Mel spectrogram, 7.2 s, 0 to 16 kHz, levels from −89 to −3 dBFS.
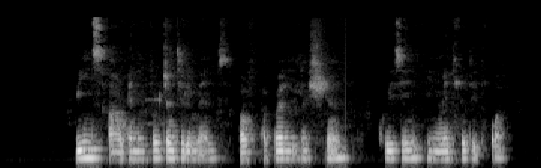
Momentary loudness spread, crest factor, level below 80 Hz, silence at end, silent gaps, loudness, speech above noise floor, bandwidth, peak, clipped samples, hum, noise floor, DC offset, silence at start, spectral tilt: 11 LU; 18 dB; -66 dBFS; 0.5 s; none; -26 LUFS; 61 dB; 11.5 kHz; -8 dBFS; under 0.1%; none; -86 dBFS; under 0.1%; 1 s; -7.5 dB/octave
